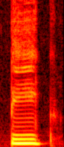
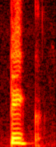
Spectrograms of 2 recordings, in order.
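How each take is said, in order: First: टीक with a long, held ee; long vowel. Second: टिक with a short i; short vowel. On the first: Teacher drilling word pairs for students, long vowel. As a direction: stretch the ee in टीक. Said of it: "इसका sound long है". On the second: Teacher drilling word pairs for students, short vowel. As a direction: keep the i in टिक brief. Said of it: "short sound है". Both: Shown as a demonstration.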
